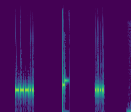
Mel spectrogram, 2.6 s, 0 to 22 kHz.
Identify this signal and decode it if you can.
Morse code, heard as a keyed tone, about 55 wpm, 700 Hz. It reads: 8 H
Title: Single Letter-Number Alt - Rapid-Fire 50wpm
